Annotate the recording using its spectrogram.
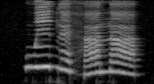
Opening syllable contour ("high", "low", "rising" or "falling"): high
